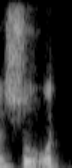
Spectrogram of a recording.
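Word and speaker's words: Söğüt: Desa eh apa namanya Suud namanya sogud tulisannya tapi bacanya Suud berhenti di situ Ini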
